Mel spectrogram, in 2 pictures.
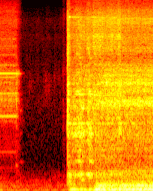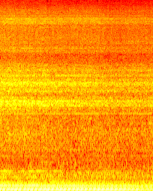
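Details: Hard start with fuel pressure confirmed good: brief stumble, extended cranking, then a rough idle; owner suspects a spark or timing problem.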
